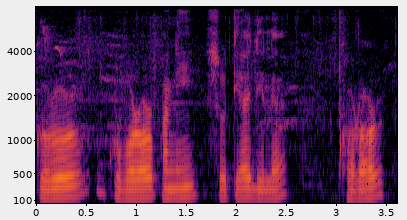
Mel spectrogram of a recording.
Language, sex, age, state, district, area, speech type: Assamese, male, 30-45, Assam, Darrang, rural, spontaneous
